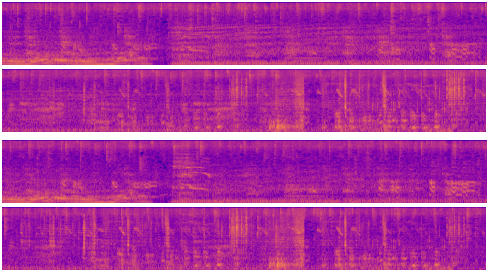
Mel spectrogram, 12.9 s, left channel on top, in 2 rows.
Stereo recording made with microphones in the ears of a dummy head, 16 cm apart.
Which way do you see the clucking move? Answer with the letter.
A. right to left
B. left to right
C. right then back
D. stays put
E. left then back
A.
